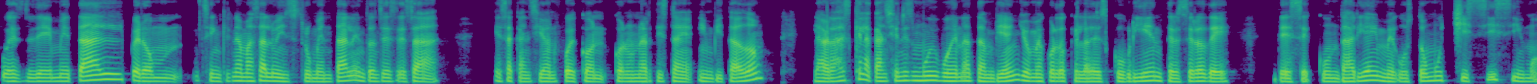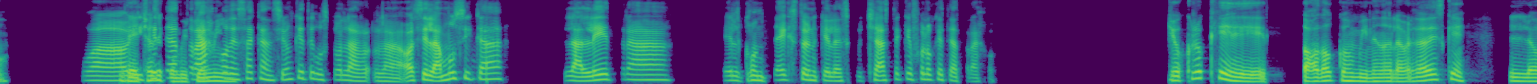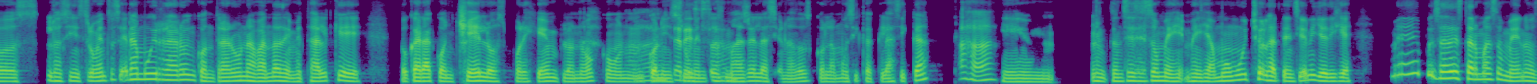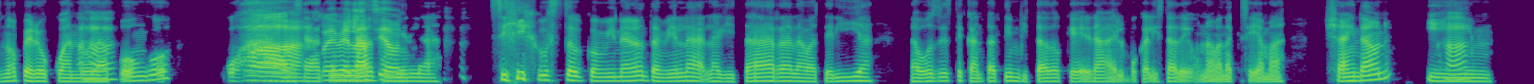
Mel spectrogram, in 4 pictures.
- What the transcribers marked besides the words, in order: giggle; laughing while speaking: "sí"
- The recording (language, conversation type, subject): Spanish, podcast, ¿Qué canción asocias con tu primer amor?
